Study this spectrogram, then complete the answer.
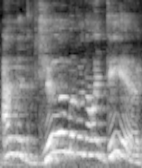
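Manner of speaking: excited. Acted. Idea strikes the teller.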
